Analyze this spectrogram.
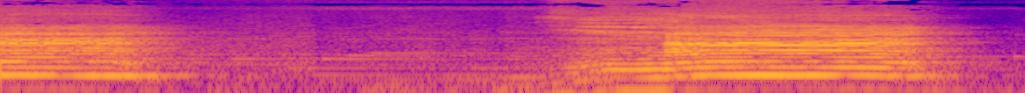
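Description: A cow gives two loud, drawn-out moos, deep and nasal with a rich harmonic tone.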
